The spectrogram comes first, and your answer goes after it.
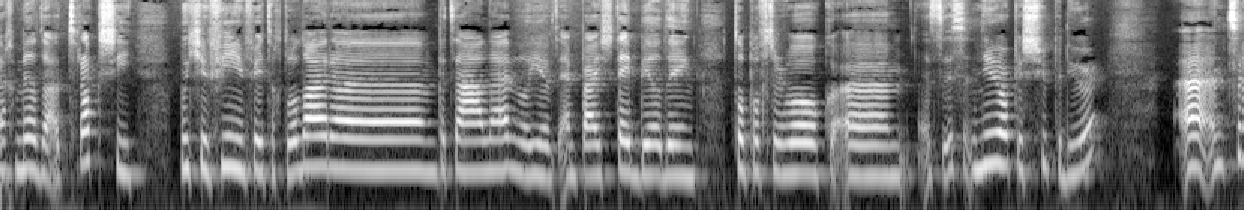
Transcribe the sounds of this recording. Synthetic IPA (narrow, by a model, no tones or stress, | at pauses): əχəmɪdl̩ˠdəa̰traksi | mutjəfiːənfɪətəxdɔlar | bətʰaːləɦɛʋɪlˠjəøtɛmpajstet̚bɪlˠdɪŋtɔpɔfdəʋoːk | ətɪsnjujɔrkɪsːypərdyːəɹ | əntr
